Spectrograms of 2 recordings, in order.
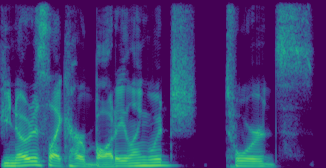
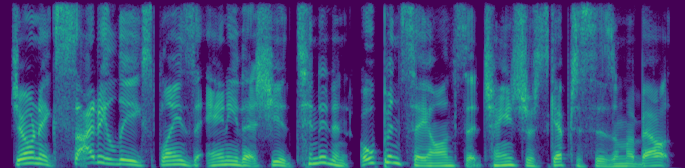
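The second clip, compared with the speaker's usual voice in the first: ordinary talk, nothing marked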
